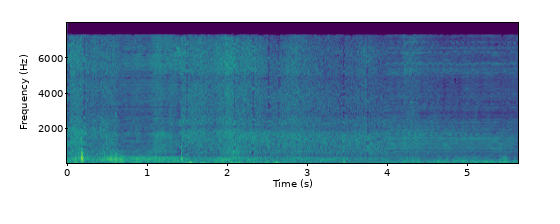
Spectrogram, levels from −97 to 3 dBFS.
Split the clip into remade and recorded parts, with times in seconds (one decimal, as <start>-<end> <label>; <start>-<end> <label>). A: 0.0-0.5 recorded; 0.5-1.4 remade; 1.4-4.0 recorded; 4.0-5.6 remade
